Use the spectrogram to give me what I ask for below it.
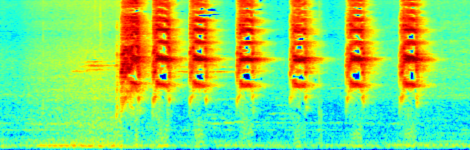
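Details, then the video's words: A sun conure that screams all day lets out seven harsh, metallic squawks in a steady series, roughly one every half second, over a quiet background. "sunconure sound.."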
